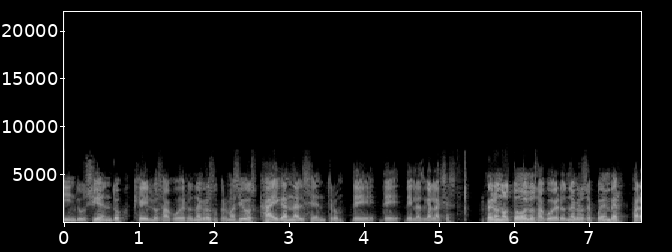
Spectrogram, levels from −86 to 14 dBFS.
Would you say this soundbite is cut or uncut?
uncut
